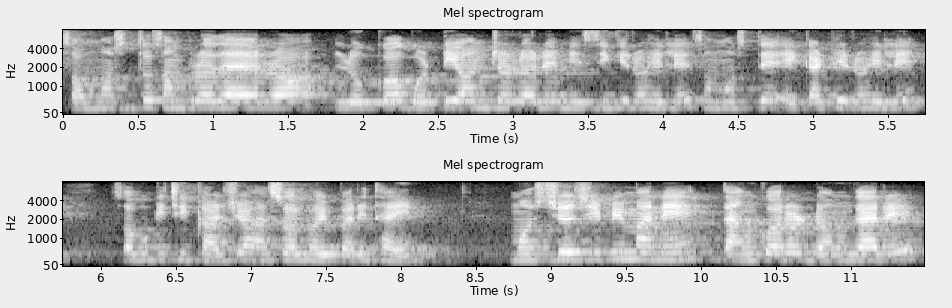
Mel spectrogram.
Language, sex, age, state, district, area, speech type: Odia, female, 18-30, Odisha, Boudh, rural, spontaneous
